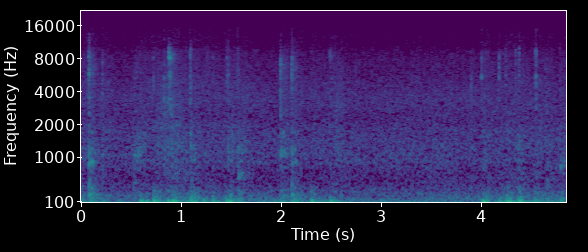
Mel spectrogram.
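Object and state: Plastic laptop keyboard being typed on.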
